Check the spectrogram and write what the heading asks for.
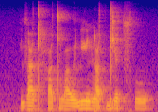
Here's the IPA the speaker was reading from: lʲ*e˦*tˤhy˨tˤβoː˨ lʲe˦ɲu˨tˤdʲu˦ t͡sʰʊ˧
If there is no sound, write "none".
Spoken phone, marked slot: e˨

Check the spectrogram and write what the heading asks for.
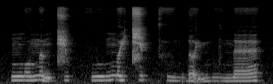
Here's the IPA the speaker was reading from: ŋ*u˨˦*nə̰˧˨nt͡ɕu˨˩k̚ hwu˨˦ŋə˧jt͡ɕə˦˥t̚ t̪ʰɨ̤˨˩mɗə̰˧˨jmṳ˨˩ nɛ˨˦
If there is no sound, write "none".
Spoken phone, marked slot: o˨˦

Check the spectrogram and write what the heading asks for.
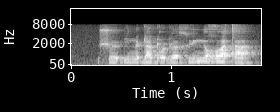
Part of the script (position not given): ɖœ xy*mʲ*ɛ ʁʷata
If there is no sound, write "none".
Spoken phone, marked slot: mʲ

